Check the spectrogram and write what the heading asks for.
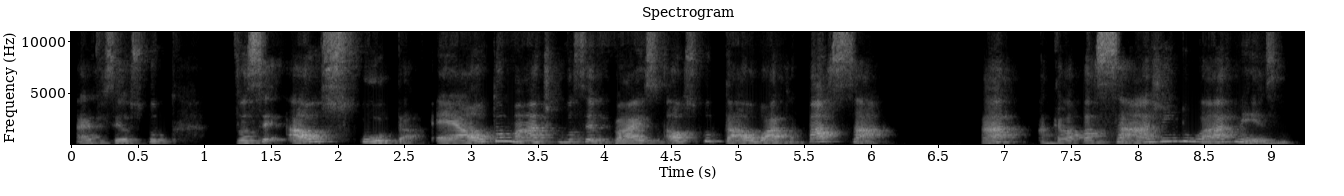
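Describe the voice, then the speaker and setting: A Brazilian woman teaching speech therapists, lively, acting out how she talks to a patient at the bedside. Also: medium pitch, unhurried, roomy sound. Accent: Brazilian Portuguese. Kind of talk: clinical lesson with acted patient dialogue.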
